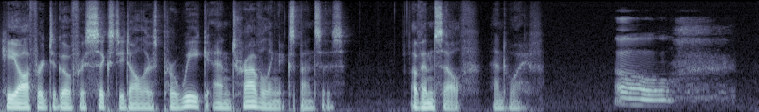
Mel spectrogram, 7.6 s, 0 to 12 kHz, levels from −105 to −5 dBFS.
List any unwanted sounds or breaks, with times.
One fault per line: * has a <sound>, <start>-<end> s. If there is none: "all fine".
* has a sigh, 6.1-7.4 s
